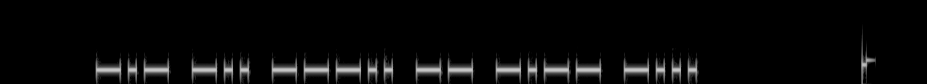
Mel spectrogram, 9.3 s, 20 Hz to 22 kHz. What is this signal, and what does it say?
Morse code, heard as a keyed tone, about 15 wpm, 700 Hz. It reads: KD8MYB
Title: USA Call Signs - 6 Characters - 4x Character Spacing - 15wpm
